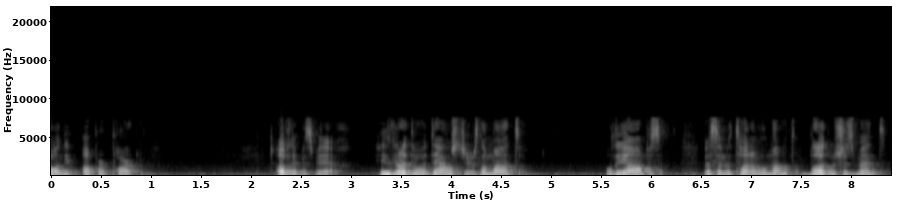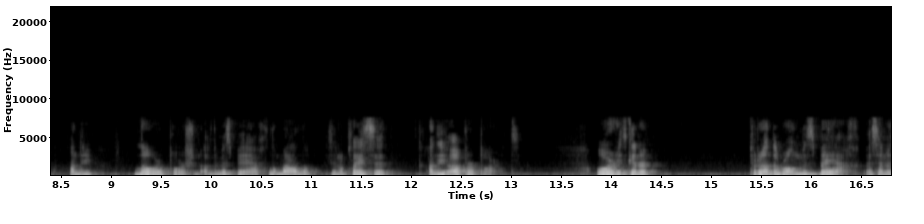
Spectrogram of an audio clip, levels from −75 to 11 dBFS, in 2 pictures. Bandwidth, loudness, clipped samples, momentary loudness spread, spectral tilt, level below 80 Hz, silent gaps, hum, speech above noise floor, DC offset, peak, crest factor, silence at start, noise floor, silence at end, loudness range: 7.8 kHz; -20 LUFS; under 0.1%; 13 LU; -7.5 dB/octave; -44 dBFS; none; none; 26 dB; under 0.1%; 0 dBFS; 20 dB; 0 s; -45 dBFS; 0 s; 4 LU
